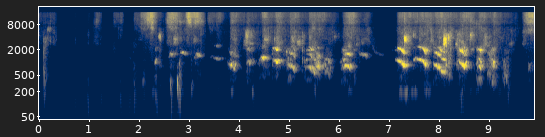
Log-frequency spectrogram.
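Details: Cavalier King Charles Spaniel puppies from Myra's litter, five weeks old, indoors at Red Barn Cavaliers during weight checks on a chilly Thursday morning; high whining yelps and squeals come in rapid, uneven bursts, with a quiet pause at the start.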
